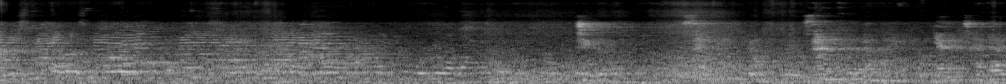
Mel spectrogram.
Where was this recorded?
in a subway station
